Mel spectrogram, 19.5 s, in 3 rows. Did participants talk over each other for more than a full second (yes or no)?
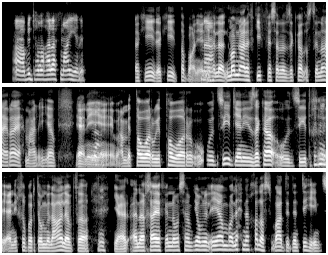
no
